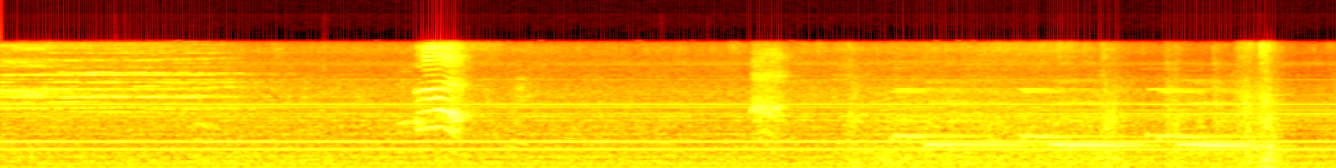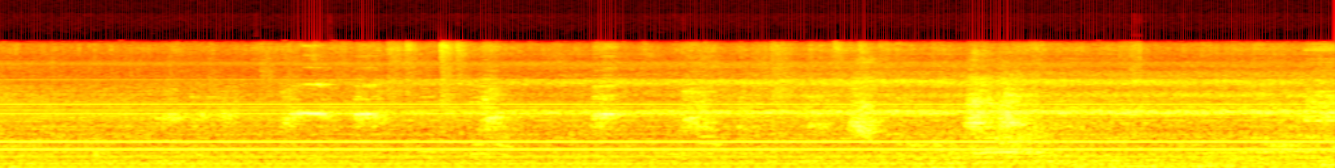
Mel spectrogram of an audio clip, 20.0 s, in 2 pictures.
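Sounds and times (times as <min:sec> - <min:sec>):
electrical whine: 0:03.6 - 0:20.0
train wheels rumbling on track: 0:05.4 - 0:20.0.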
